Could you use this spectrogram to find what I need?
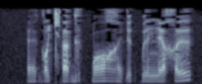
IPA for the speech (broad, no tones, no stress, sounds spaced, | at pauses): ɛ̤ ɡ ɔ cʰ ɐ ɡ ɨ k͡p ɔ̤ ʁ e̤ ɗ ɨ k͡p ɨ n e χ ɨ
